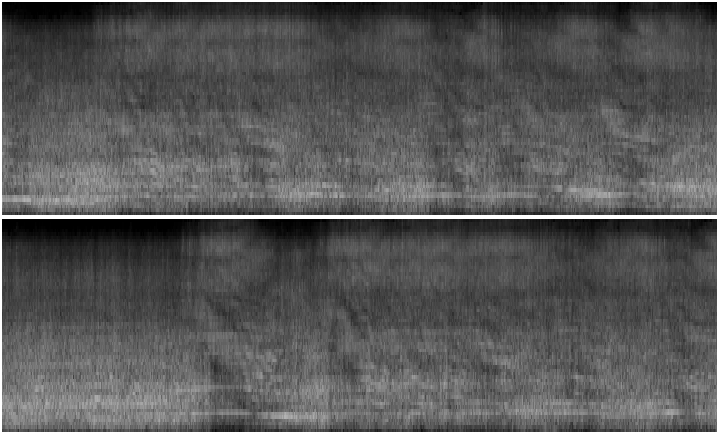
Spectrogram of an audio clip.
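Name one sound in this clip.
Race car engines roar loudly as cars speed past, rising and falling in pitch.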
